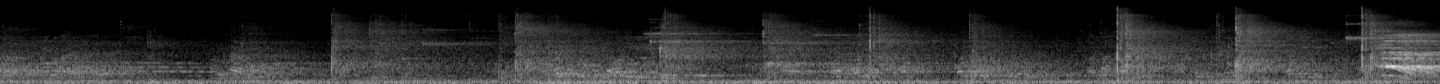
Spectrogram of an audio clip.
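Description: Badminton rackets striking a shuttlecock in a rally: sharp, echoing hits at irregular intervals of about a second, starting a few seconds in, with voices talking in the background.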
